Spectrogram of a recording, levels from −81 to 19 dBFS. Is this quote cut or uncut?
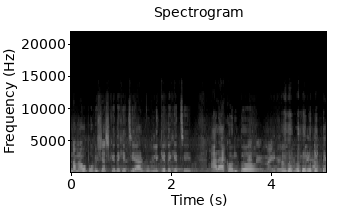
uncut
